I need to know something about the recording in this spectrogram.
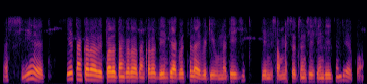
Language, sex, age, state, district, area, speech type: Odia, male, 18-30, Odisha, Jagatsinghpur, rural, conversation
